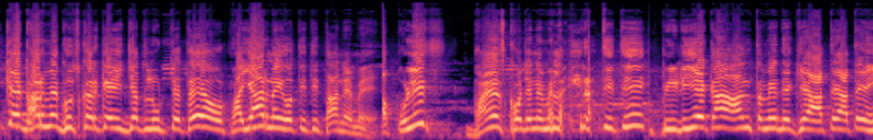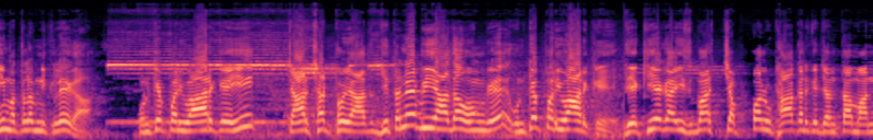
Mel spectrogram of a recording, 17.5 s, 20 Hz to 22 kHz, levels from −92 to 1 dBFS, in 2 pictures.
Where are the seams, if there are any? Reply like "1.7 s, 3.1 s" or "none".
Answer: 3.8 s, 6.6 s, 14.9 s

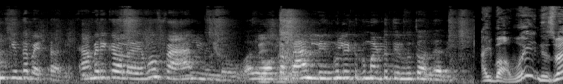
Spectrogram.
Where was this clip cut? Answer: 4.6 s

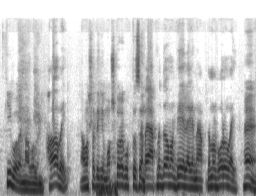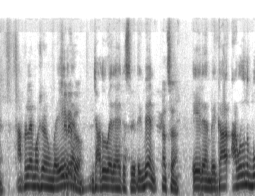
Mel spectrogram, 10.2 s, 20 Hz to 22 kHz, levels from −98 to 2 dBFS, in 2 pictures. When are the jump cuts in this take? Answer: none

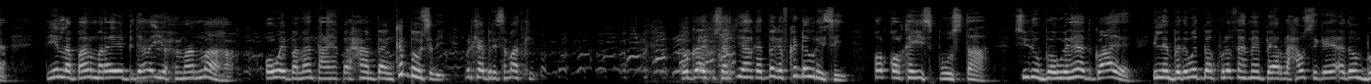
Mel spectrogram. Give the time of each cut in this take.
5.5 s

